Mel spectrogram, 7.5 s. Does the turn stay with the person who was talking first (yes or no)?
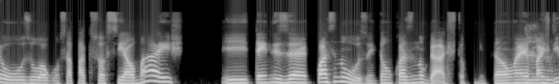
yes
